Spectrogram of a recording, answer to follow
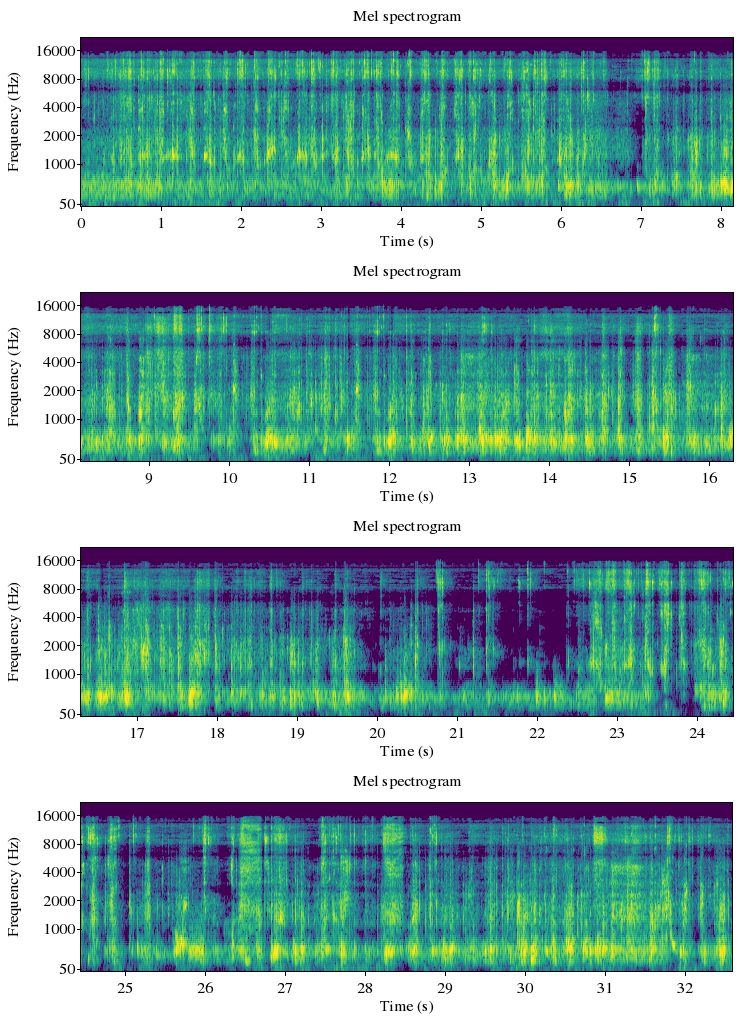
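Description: Close-miked wet chewing of cooked octopus tentacle: a dense stream of small, sticky smacking clicks, broken by a few brief pauses.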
